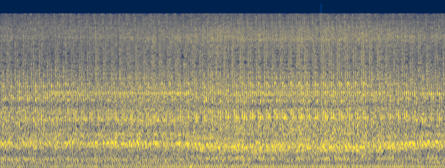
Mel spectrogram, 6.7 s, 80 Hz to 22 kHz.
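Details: 2003 Citroën C3 petrol engine bought four months ago, not overheating or using oil: quick light even ticking over a steady idle; cause not confirmed.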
